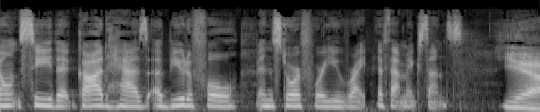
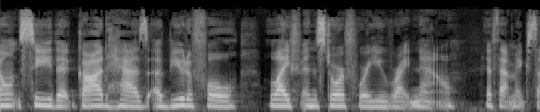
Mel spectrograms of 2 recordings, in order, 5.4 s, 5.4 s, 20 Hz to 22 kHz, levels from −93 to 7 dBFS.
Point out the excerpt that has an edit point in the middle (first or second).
first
